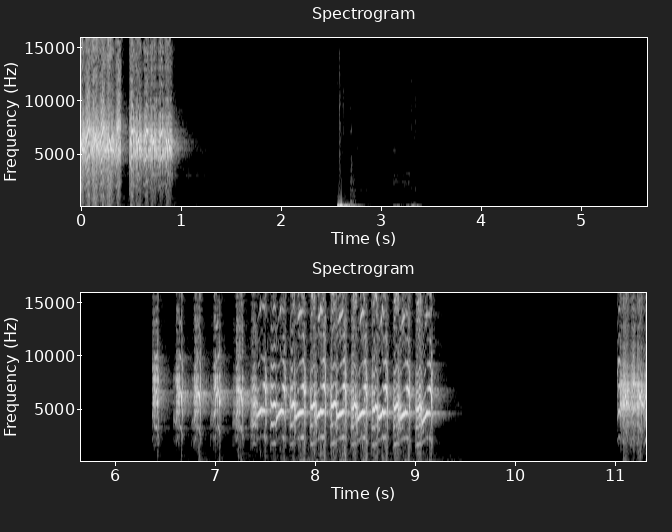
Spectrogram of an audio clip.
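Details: Crested jay, a lure recording of its long rattle for prompting other birds to sing: a loud dry rattle, a soft low knock, then a nearly three-second run of rapid, regular high pulses.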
